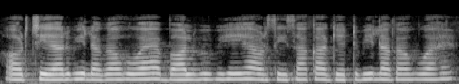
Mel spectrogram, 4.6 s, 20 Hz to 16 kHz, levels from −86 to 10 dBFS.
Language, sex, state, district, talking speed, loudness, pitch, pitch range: Hindi, female, Bihar, West Champaran, 185 wpm, -14 LUFS, 235 Hz, 230-245 Hz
